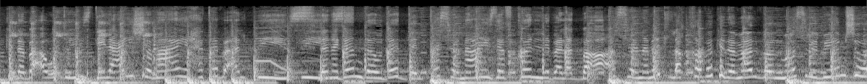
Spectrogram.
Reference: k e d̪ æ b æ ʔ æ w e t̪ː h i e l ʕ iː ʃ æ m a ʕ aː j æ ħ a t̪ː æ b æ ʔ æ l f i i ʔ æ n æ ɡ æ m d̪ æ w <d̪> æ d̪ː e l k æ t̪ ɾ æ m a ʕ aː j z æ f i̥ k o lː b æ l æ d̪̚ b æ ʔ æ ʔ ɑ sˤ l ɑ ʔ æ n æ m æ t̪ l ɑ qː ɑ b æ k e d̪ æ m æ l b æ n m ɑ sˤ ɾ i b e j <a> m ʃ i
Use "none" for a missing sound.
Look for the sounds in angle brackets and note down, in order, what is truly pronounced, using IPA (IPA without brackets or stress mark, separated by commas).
d̪, e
